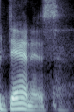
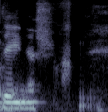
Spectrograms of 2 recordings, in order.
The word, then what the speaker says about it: Danish: a blast doing that Danish or Dennis Danish you can call them Dennis if you want but we call him Danish he says to pronounce it like that I don't know happy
